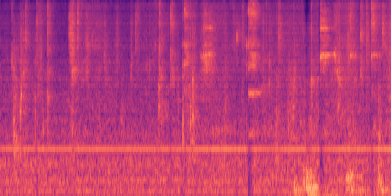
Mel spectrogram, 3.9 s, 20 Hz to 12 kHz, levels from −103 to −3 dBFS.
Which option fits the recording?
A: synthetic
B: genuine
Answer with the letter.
A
